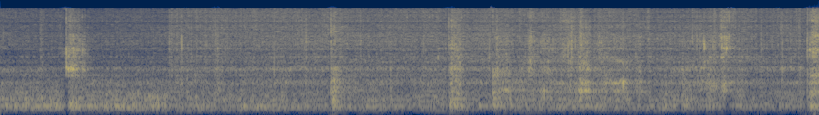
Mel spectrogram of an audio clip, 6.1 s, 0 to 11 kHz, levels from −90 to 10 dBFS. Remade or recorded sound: remade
